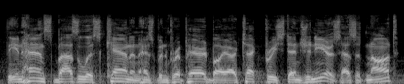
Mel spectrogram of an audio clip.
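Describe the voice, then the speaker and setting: A man's voice: lowish voice, brisk, slight background noise, natural voice. A man playing a stern, weary military general in a video game, speaking in grandiose speeches and clipped questions. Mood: grave, resolute. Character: stern, weary Imperial Guard general, zealous and commanding. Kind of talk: dramatic video game cutscene acting.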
